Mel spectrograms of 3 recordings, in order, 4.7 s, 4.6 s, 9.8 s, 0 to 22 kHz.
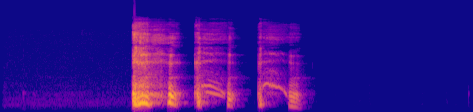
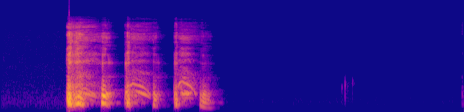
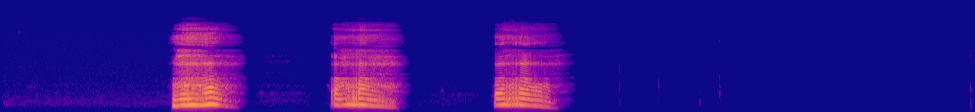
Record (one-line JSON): {"three_cough_length": "4.7 s", "three_cough_amplitude": 30836, "three_cough_signal_mean_std_ratio": 0.26, "cough_length": "4.6 s", "cough_amplitude": 32178, "cough_signal_mean_std_ratio": 0.27, "exhalation_length": "9.8 s", "exhalation_amplitude": 13520, "exhalation_signal_mean_std_ratio": 0.31, "survey_phase": "alpha (2021-03-01 to 2021-08-12)", "age": "65+", "gender": "Male", "wearing_mask": "No", "symptom_cough_any": true, "symptom_new_continuous_cough": true, "symptom_onset": "8 days", "smoker_status": "Ex-smoker", "respiratory_condition_asthma": false, "respiratory_condition_other": false, "recruitment_source": "Test and Trace", "submission_delay": "2 days", "covid_test_result": "Positive", "covid_test_method": "RT-qPCR", "covid_ct_value": 19.3, "covid_ct_gene": "ORF1ab gene"}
